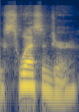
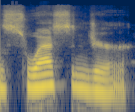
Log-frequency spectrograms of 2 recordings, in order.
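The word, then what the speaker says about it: Schwesinger: So Schweisinger grew up um Schweisinger by the way to pronounce that. Swissinger got the pronunciation guide in place. Carson Swessinger for everybody out there.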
